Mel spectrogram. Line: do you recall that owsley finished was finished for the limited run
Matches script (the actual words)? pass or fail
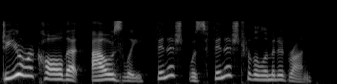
pass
